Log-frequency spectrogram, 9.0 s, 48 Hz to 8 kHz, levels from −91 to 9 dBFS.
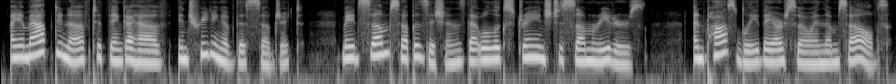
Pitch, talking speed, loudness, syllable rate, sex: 210 Hz, 200 wpm, -16 LUFS, 5.5 syllables/s, female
